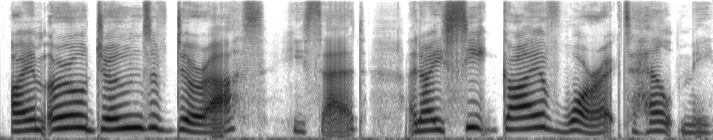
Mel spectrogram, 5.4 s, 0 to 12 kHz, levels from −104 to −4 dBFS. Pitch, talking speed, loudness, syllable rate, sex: 240 Hz, 190 wpm, -17 LUFS, 4.2 syllables/s, female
